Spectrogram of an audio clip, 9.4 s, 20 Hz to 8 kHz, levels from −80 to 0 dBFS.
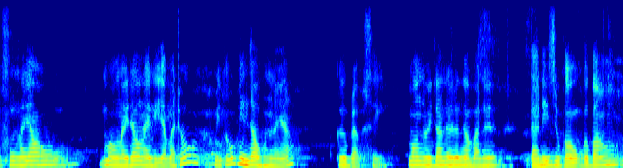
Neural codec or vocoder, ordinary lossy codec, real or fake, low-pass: codec, 16 kHz, 2 kbps, FreqCodec, larger model; none; fake; none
